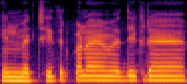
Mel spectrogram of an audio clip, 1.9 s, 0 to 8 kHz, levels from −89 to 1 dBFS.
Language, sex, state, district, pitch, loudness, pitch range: Hindi, male, Jharkhand, Garhwa, 155 Hz, -15 LUFS, 145-155 Hz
